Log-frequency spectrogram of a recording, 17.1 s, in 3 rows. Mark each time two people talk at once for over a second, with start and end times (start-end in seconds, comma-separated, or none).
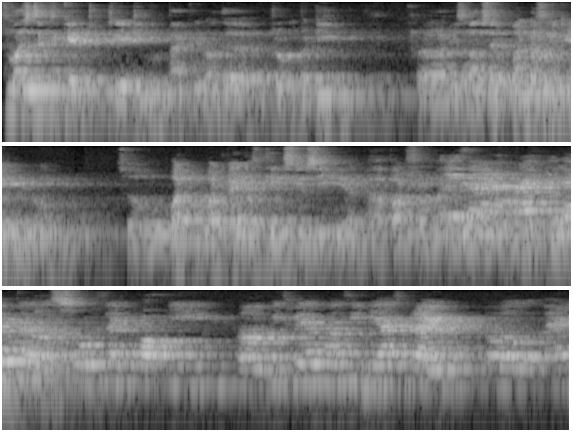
10.0-11.8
